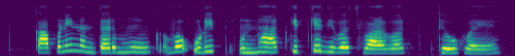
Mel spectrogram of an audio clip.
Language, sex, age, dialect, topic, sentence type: Marathi, female, 18-24, Southern Konkan, agriculture, question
